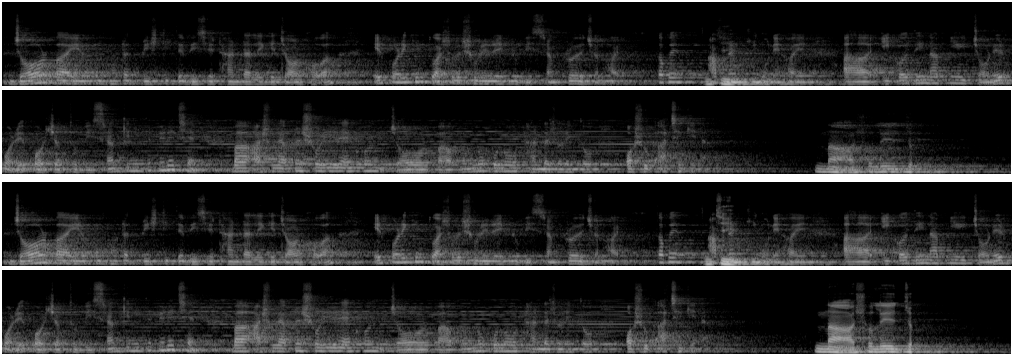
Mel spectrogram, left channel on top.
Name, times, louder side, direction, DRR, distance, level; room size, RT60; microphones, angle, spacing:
voice 1, 0.0-6.2 6.5-17.2, equal, 5° right, 5 dB, 0.3 m, -33 dB
voice 2, 7.0-7.4 18.2-19.2, right 5 dB, 80° right, 13 dB, 0.3 m, -26 dB
Bowed string instrument, 9.9-16.9, right 1 dB, 55° right, 2.0 m, -49 dB
11.5 x 7.2 x 3.2 m, 2.8 s
head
